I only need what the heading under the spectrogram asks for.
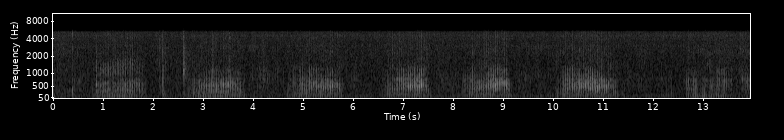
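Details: Female pet cat playing with a green fish toy, recorded close up, purring steadily: rhythmic rumbling bursts rise and fall with each breath roughly every one and a half seconds, a sharp click near the start.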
